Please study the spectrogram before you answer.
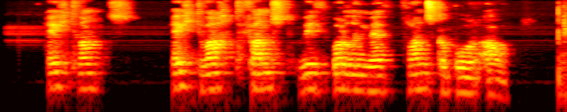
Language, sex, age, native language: Icelandic, male, 12, German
